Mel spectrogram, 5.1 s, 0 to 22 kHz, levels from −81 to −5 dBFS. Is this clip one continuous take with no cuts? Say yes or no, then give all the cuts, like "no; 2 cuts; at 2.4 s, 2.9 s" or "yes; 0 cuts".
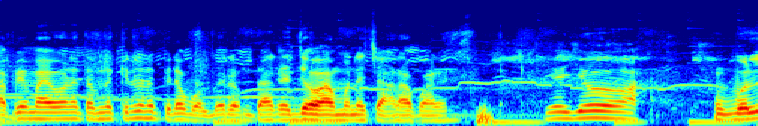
yes; 0 cuts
